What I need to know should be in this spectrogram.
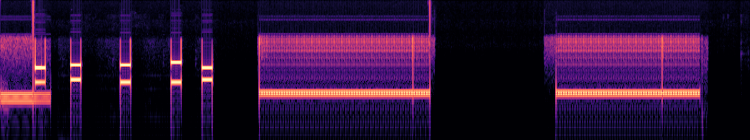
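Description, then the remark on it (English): A phone number is punched in with five quick touch-tone beeps, followed by two long, steady ringback tones separated by a pause, as the radio show Brooke and Jubal in the Morning calls a man. No one speaks. “All right, well, I'm going to dial his phone number right now and get ready to blow his mind, okay?”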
